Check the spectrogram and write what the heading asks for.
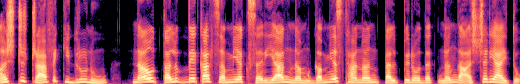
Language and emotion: Kannada, surprised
